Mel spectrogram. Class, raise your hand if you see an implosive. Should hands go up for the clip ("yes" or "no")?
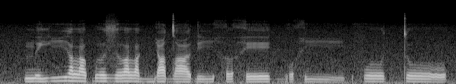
yes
